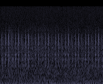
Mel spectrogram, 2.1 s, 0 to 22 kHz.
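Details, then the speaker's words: Crosley 43FB battery farm radio during alignment, on the AM band with the volume turned down: sharp, regular ticking about twelve times a second over steady hiss; an intermittent tick has returned, cause unknown. "AM band, oh my gosh, this ticking has come back."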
